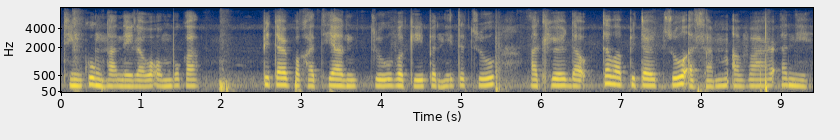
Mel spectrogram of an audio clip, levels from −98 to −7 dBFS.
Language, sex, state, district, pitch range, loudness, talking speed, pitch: Mizo, female, Mizoram, Aizawl, 170-190 Hz, -19 LUFS, 180 wpm, 180 Hz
